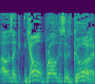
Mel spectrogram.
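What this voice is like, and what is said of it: Imitates another person's voice. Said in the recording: “my Jeff Masters impression”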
